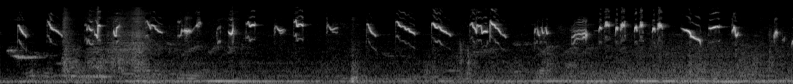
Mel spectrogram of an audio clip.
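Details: Oriental white-eye, used as a lure to get a silent white-eye singing: a fast stream of high, thin, downward-slurred chirps, many per second, with faint lower notes and a low background hum.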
